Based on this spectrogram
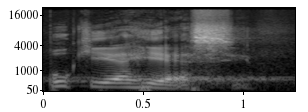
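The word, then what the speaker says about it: PUCRS: University of Hilusu which goes by its acronym PURS and we pronounce it Pukia and I speak on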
